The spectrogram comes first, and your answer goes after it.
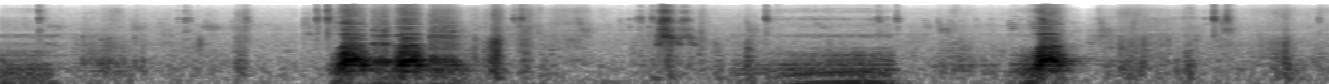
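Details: Aboriginal Tibetan Mastiff, the Do Khyi of Tibet, a guard dog, giving deep growling barks, two heavy bursts close together then a third a few seconds later, with lower rumbling growls between.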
